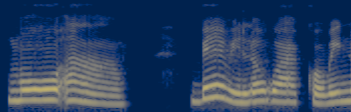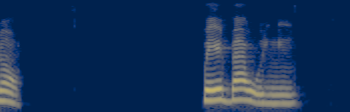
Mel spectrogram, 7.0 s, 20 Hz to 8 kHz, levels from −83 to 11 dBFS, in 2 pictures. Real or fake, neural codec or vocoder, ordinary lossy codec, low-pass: fake; autoencoder, 22.05 kHz, a latent of 192 numbers a frame, VITS, trained on one speaker; Opus, 32 kbps; 7.2 kHz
